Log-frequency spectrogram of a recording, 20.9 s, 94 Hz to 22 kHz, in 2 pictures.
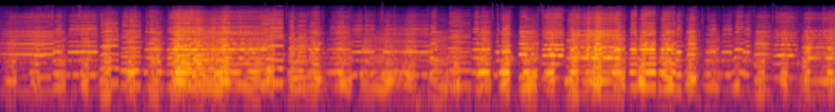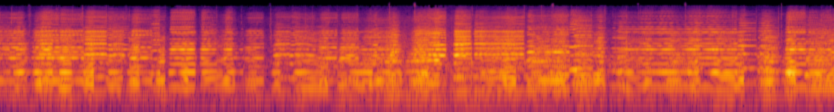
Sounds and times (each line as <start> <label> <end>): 0.0 plays accordion 20.8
